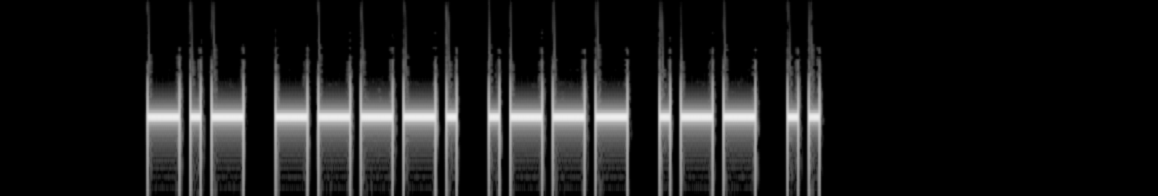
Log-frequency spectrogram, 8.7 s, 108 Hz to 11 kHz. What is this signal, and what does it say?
Morse code, heard as a keyed tone, about 15 wpm, 700 Hz. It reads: K9JWI
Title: Call Signs Repeated 2x - 15wpm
